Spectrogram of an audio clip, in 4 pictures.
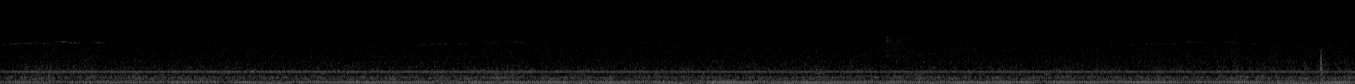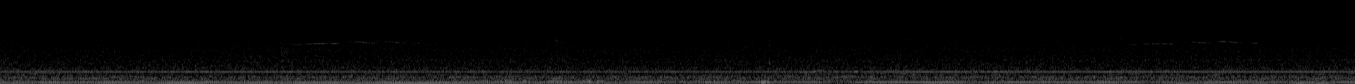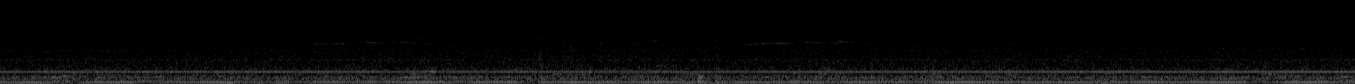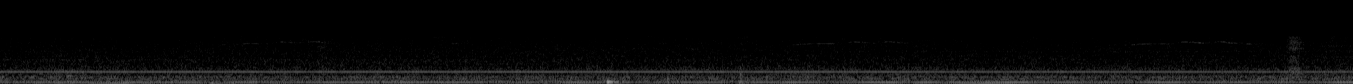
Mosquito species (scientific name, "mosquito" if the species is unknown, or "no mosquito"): no mosquito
